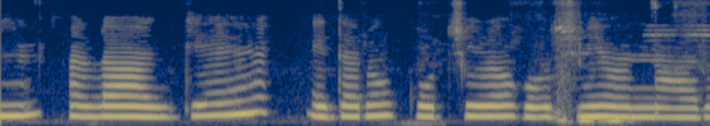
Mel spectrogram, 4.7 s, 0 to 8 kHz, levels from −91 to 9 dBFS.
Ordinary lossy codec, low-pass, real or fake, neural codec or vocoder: none; none; real; none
